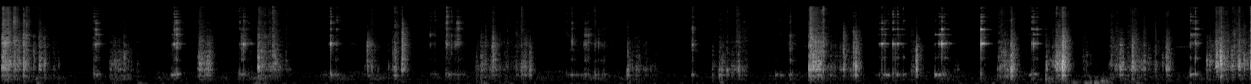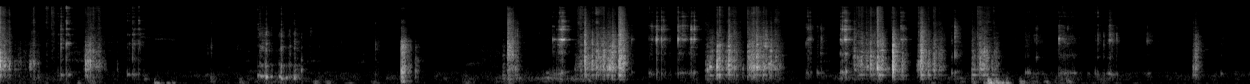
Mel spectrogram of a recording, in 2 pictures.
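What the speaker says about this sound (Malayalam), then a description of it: "ലെമൺ ആൻഡ് പുതിന ഐസ് ക്യൂബ്സ് ആക്കിയിട്ട് ഞാൻ ഗ്ലാസ് ബോട്ടിലേക്ക് മാറ്റിയിട്ടുണ്ട്." Lemon and mint ice cubes clink and rattle against a glass bottle in irregular bursts of bright, close knocks, with quiet gaps between the handling sounds.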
